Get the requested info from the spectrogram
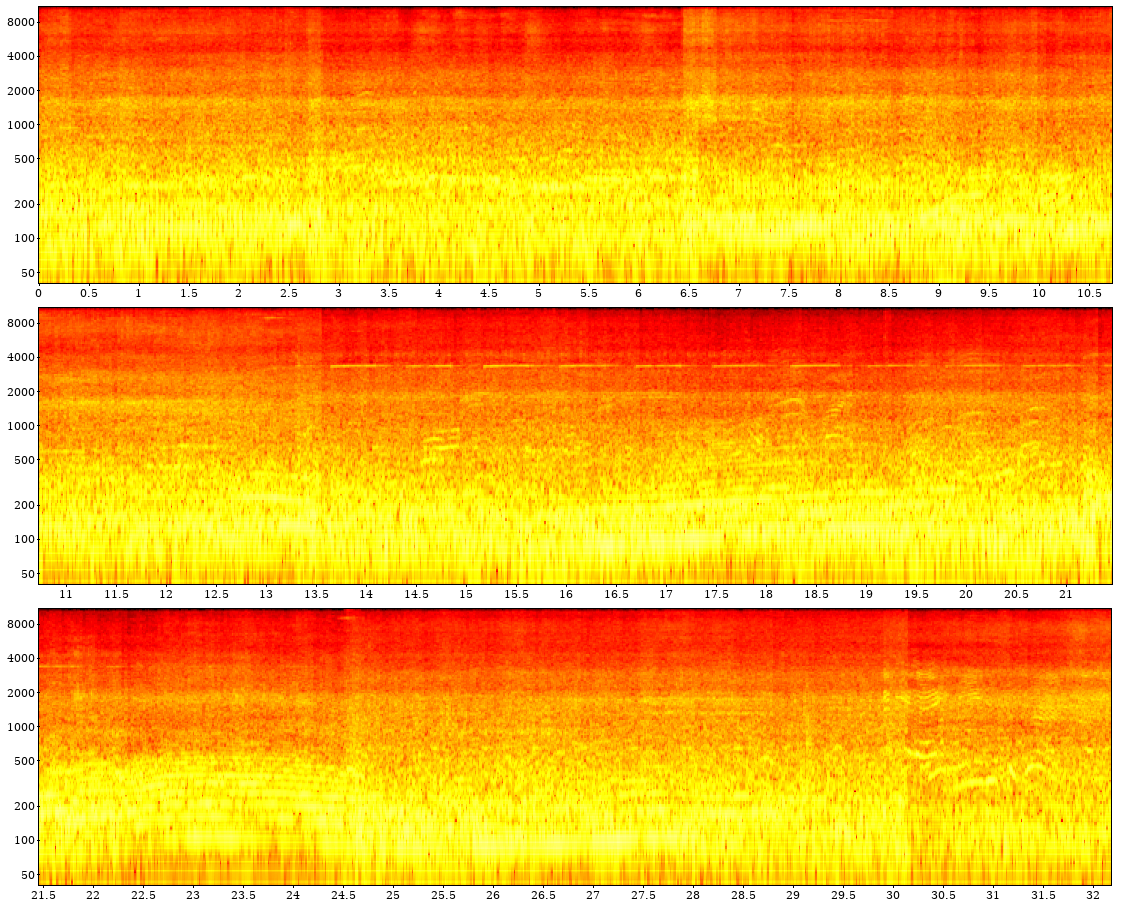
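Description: Busy street traffic: motor scooters and cars running and passing, with people talking in the background. Around two-thirds of the way through, one engine rises and falls in pitch as it goes by.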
